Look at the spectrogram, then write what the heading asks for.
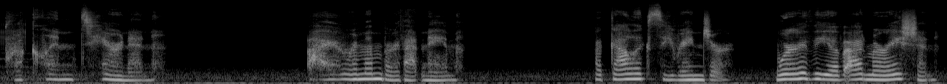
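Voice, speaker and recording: A refined, thoughtful young lady in a game. She speaks softly and slowly in a fairly high voice, with faint music behind her. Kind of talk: scripted game dialogue.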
